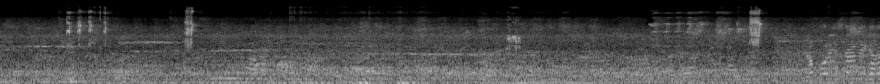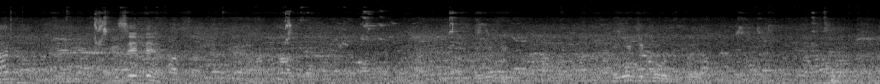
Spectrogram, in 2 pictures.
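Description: Many budgies chirp and chatter throughout.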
